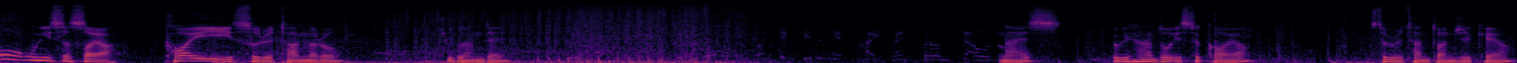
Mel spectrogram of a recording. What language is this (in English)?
Korean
